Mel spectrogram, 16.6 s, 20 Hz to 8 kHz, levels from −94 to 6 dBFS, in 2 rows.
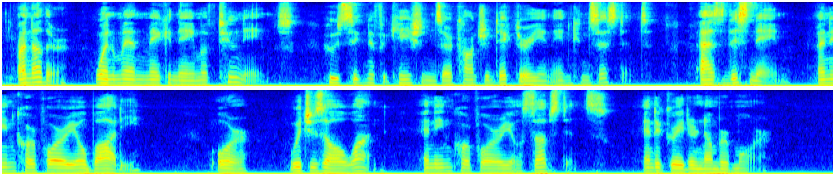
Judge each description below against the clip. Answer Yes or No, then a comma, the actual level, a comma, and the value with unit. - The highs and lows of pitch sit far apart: No, narrow, 2.6 semitones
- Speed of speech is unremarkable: No, slow, 125 wpm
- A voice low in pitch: Yes, low, 130 Hz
